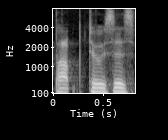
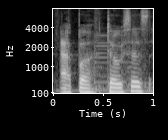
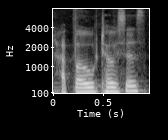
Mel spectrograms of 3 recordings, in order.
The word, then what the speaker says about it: apoptosis: my field of study I'd like to note that the second p is silent no popping here so Justin is referring to the app pop Tois versus apotosis apotosis he he goes on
